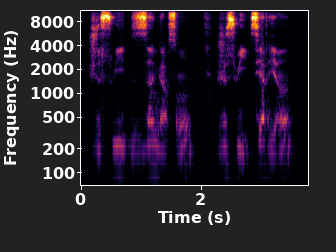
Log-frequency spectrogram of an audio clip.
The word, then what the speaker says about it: syrien: Je suis syrien. The Y here will be pronounced like Hani, like the Y at the end. It will be E, like the letter I in English.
